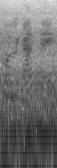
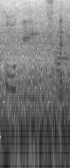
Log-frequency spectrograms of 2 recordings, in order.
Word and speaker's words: Colgate: Yes, because it's not Colgate, it's Colgate. Mexican, it's Colgate.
